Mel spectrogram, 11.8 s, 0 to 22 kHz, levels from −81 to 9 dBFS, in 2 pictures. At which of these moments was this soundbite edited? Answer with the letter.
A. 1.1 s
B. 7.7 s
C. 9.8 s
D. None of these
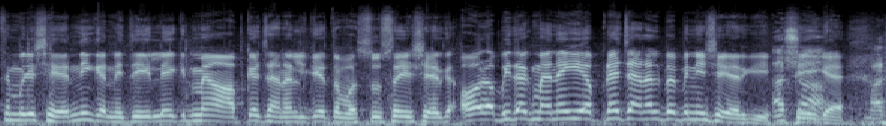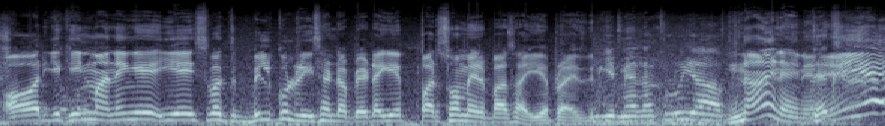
C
